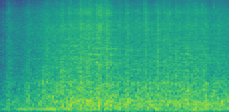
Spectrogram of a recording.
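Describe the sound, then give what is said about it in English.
A fast eastbound train rushes past, a loud, steady rumbling roar filling the whole moment with no voices over it. “There's a big ass hill to get to a train that's heading down to the house, but this train going fast as fuck.”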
